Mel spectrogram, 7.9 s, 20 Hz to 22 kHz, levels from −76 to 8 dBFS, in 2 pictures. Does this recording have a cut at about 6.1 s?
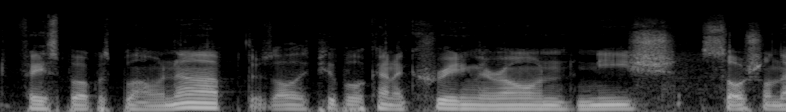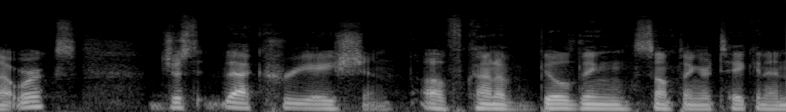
no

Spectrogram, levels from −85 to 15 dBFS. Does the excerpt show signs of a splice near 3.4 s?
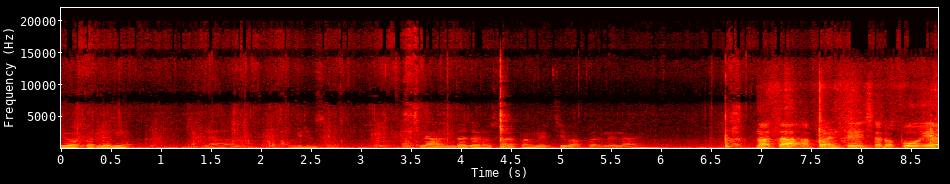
no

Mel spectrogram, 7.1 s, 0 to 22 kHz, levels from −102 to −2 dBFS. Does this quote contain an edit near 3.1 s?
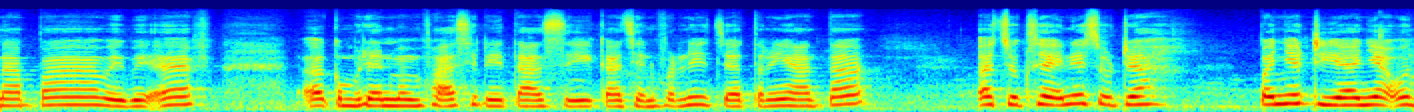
no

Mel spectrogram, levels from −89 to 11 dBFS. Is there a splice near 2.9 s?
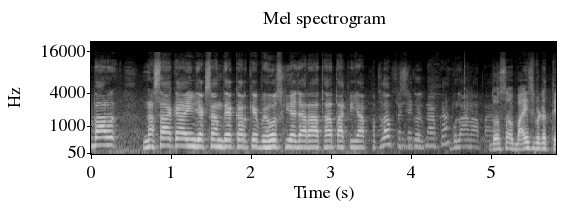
no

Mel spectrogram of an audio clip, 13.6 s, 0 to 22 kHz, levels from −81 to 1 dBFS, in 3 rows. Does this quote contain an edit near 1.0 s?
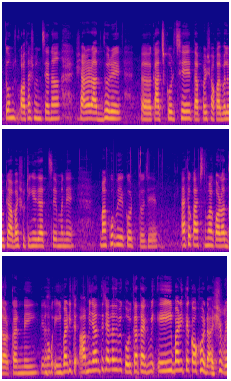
no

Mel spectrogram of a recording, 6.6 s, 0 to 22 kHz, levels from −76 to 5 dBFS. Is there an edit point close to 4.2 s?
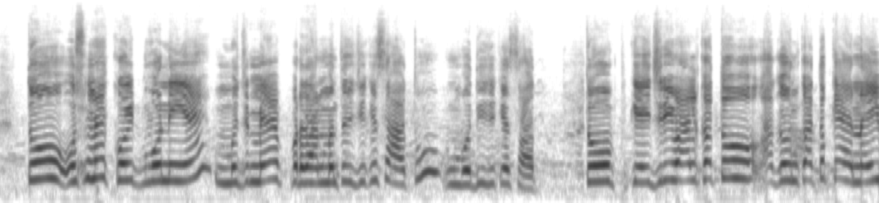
yes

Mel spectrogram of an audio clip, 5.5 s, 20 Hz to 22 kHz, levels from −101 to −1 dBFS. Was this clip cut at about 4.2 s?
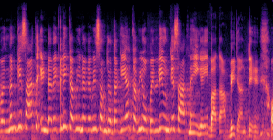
yes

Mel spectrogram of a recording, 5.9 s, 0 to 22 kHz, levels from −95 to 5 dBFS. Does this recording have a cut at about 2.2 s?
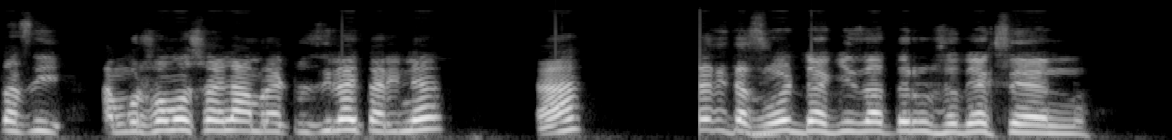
no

